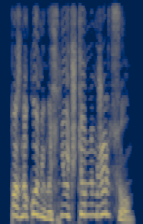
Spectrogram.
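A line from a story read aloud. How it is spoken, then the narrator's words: Confused babbling. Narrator (Russian): залепетала я растерянно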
